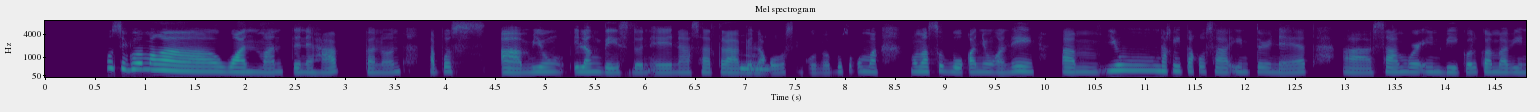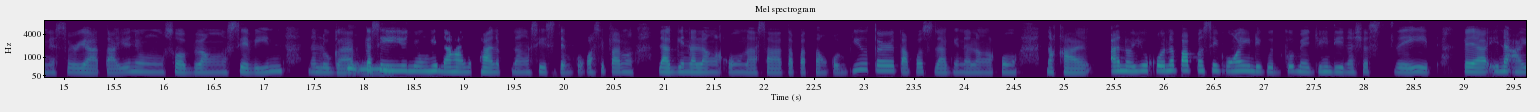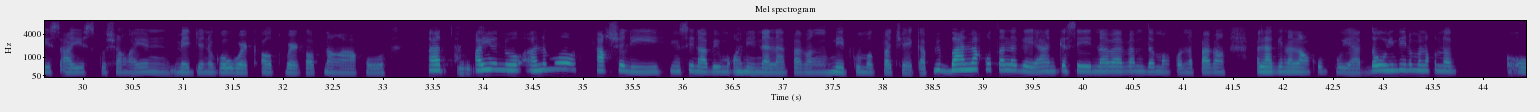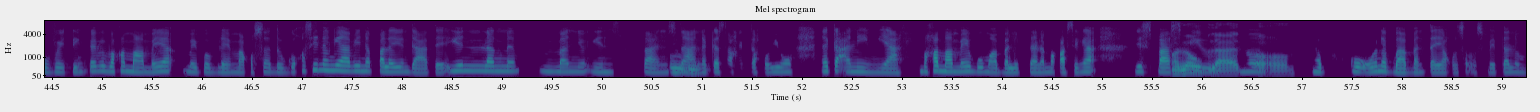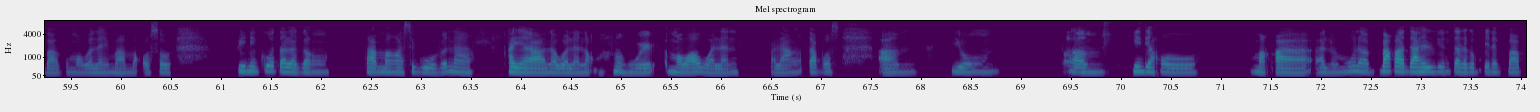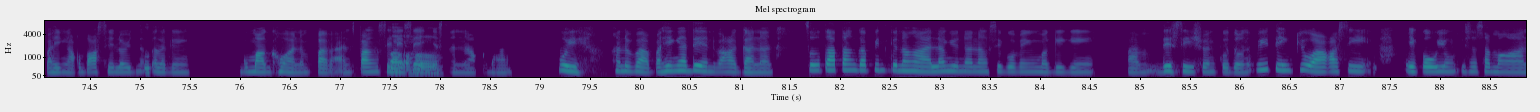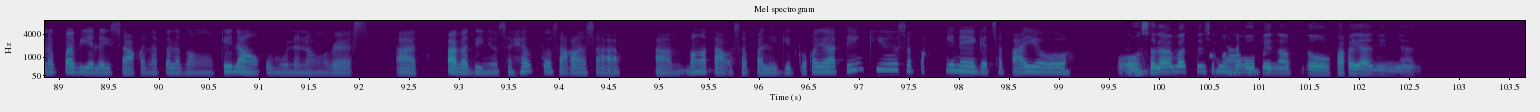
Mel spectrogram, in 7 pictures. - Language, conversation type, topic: Filipino, advice, Paano ko tatanggapin ang aking mga limitasyon at matutong magpahinga?
- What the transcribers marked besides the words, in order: in English: "serene"; tapping; other background noise; chuckle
